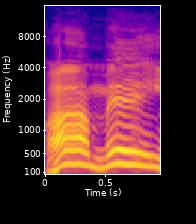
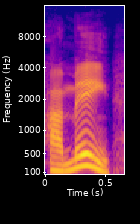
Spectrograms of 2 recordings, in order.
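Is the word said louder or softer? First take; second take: louder; softer. First: The word is said at higher volume. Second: The word is said at normal volume.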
